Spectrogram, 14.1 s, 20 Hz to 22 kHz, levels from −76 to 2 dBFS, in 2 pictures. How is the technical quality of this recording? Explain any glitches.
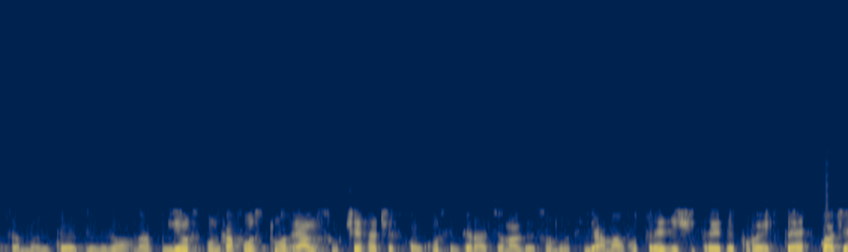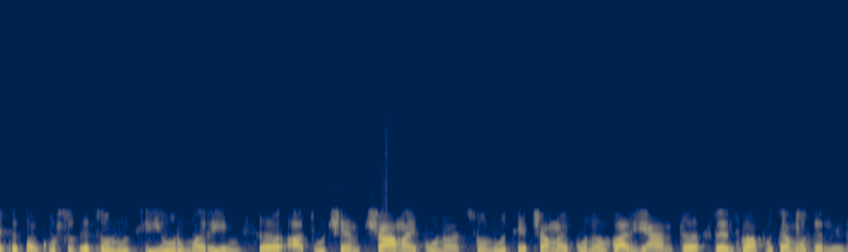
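No technical faults are audible anywhere in the recording.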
